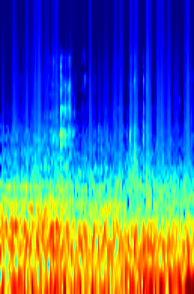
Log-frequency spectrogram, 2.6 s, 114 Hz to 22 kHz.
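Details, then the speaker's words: 2004 Jeep Liberty on the move: deep droning rumble with nothing sharp on top, worse when turning toward passenger side; passenger-side wheel bearing suspected, not confirmed. "there you go turning towards the passenger side the noise gets worse um so when you turn towards the passenger side if it gets worse I think that means it's the passenger side wheel bearing"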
